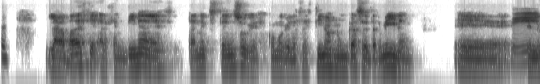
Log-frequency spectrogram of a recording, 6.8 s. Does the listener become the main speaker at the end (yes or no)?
yes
